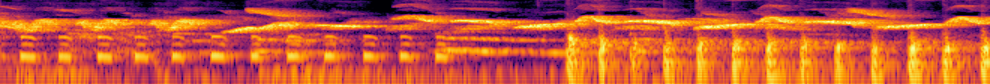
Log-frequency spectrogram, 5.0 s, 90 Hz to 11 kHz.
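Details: Chinese hwamei during moult, October 2015, pouring out dense overlapping whistled phrases above fast low pulsed notes, ending in a stretch of rapid sharp clicks.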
